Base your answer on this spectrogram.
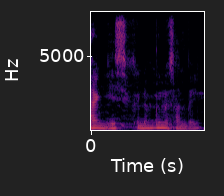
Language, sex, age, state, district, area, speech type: Bodo, male, 18-30, Assam, Baksa, rural, spontaneous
